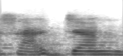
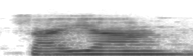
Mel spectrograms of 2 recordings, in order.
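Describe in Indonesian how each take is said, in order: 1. Konsonan tengahnya bunyi j. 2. Konsonan tengahnya bunyi y. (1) "Jadi bukan jang, pajah, sajang, bukan ya" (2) "huruf J tadi ya, untuk melafalkan font ai"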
